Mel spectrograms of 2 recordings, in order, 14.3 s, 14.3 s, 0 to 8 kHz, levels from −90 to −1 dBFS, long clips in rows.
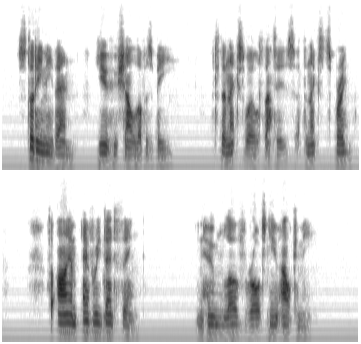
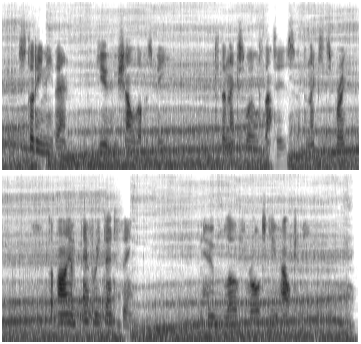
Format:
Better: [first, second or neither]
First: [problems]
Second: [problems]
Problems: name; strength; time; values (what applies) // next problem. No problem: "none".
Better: first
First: none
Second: background sound (Animal); 1 dB below the speech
